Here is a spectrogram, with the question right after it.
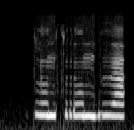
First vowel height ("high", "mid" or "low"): mid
